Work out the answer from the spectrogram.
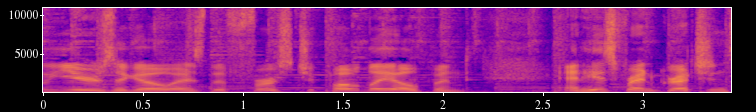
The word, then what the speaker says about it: Chipotle: couldn't pronounce the name people tend to switch the L around and so they call it Chapel T heard of Tripodi there's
